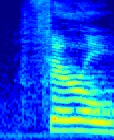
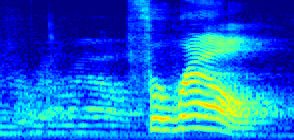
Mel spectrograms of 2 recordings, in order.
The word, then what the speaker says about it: Pharrell: of masterclass for uh i never say his name right farrell williams pharrell williams farrell i i just always look at the word feral pharrell pharrell williams and the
